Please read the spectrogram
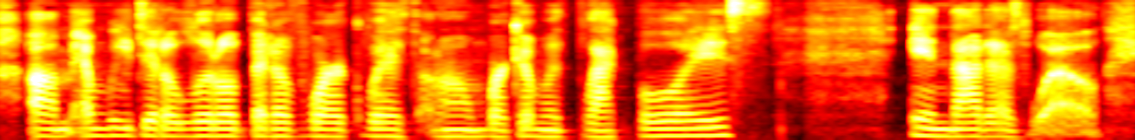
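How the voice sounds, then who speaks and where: In an Upper Midwest accent, the speaker talks at a moderate pace with monotone, flat intonation on a very clean recording with a silent background. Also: woman, very deep, low pitch for a woman. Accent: Upper Midwest American. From Wisconsin, Beloit. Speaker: elementary school principal. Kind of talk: interview.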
